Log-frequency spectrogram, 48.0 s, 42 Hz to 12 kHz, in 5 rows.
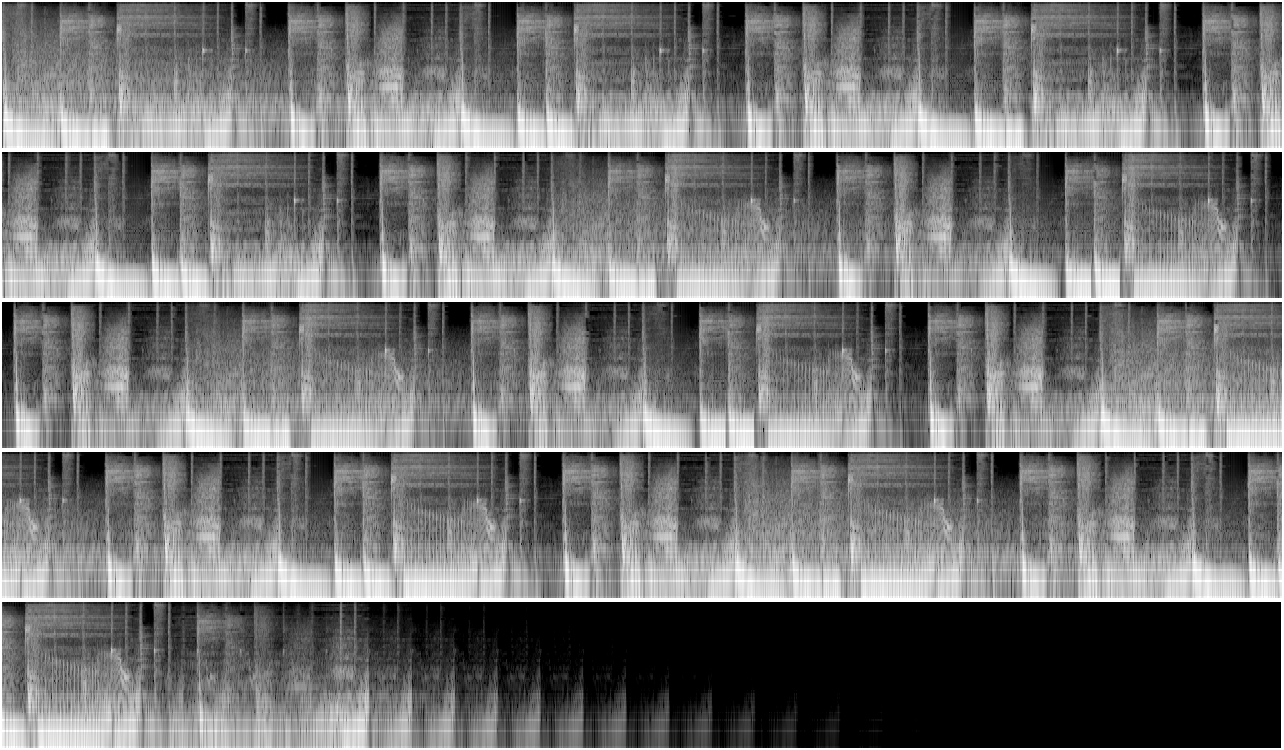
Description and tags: Nu Skool X Proto-Beat
Here's for you this generously processed fat beat ready for use in a dubstep or hip-hop production.
3 Bars with slight variations.
Decent amout of sub in the kick, and a fx end-tail.
*Would appreciate a link to your finished projects using it!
